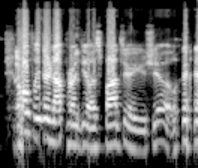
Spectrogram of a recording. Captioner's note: laughing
